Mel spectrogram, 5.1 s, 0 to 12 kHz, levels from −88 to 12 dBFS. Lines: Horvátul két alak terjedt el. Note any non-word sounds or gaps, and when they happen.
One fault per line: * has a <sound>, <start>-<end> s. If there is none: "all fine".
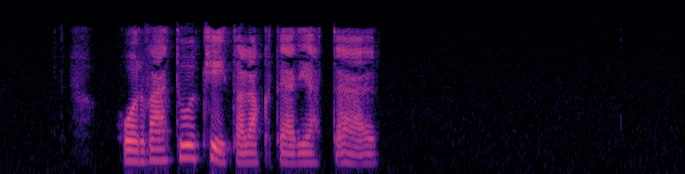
all fine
